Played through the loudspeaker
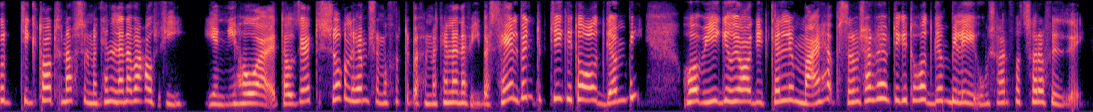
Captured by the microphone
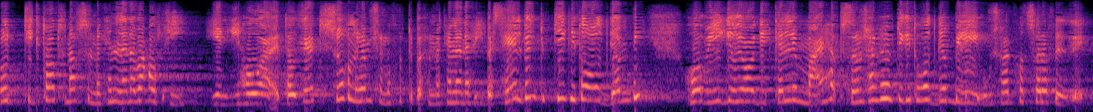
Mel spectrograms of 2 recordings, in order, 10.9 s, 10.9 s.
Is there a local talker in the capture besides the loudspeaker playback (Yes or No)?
No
